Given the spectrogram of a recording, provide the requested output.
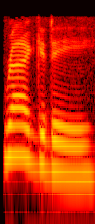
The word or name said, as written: raggedy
